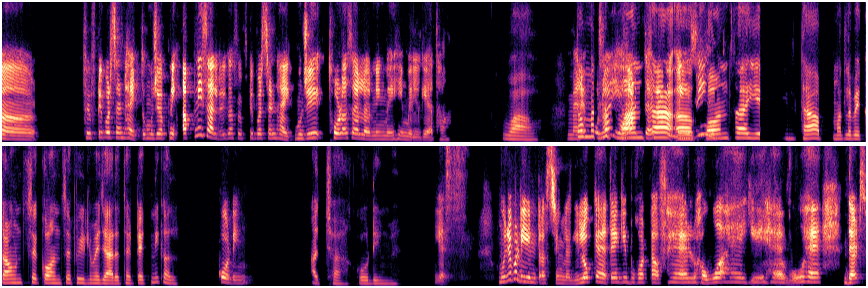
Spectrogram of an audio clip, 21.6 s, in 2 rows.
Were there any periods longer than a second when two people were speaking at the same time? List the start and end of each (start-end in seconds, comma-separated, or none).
7.2-8.9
